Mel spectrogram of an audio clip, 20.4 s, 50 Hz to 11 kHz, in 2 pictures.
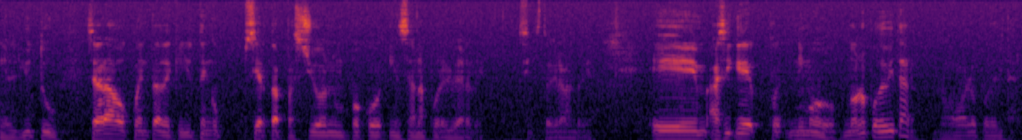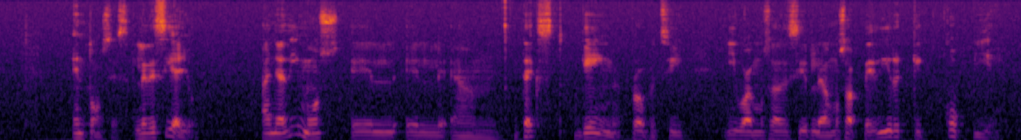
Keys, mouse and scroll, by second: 4.5 click, 5.4 click, 18.0 click, 20.0 click.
